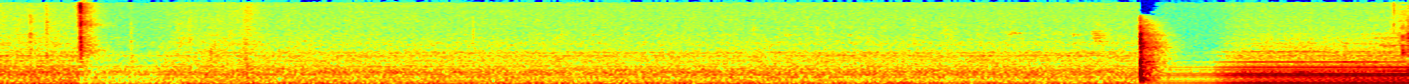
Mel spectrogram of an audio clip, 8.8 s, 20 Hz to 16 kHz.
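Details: Emerson DA287 antique radio under repair, capacitor temporarily connected with jumper leads: faint click, sharp thump at switch-on, then steady buzzy low hum, caused by pickup from the jumper leads; fix is to tack-solder the part in.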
